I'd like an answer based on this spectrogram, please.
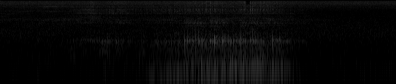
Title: he tried to tell me he doesn't snore so I needed a witness 🤣🤣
